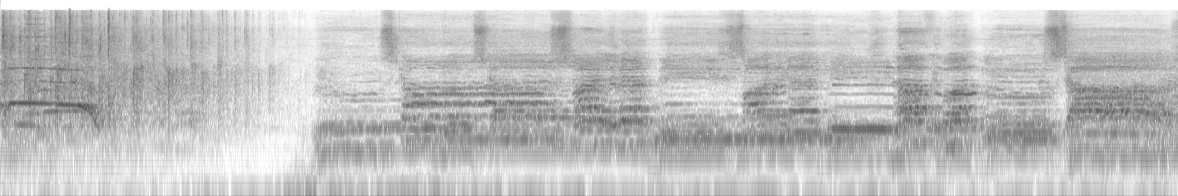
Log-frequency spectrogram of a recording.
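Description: Male barbershop chorus singing a cappella in close harmony, holding chords that change every second or so. The singing starts about three seconds in, after a short stretch of mixed voices and clatter.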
